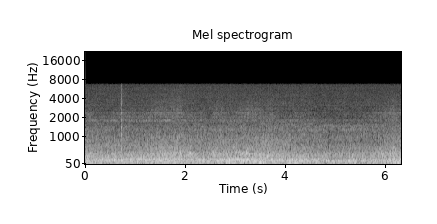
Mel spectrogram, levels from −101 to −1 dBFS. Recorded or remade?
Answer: remade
